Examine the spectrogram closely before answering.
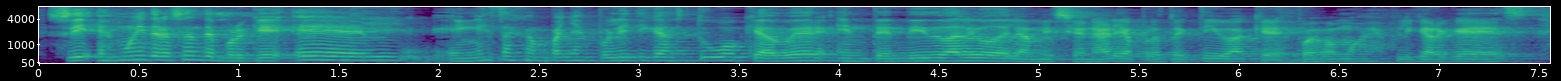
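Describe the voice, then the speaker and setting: A man's voice: a little high, fairly even intonation, quick pace, few pauses, fairly bright tone. Male podcast co-host from Venezuela, eager and rambling, recorded in a reverberant room. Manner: enthusiastic, rambling with many restarts. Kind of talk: casual chat. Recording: roomy echo.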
